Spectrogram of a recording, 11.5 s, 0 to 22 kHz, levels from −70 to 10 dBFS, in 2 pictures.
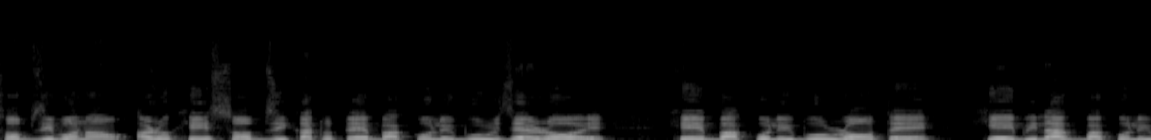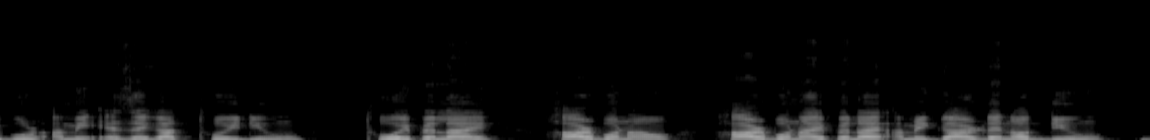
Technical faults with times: none

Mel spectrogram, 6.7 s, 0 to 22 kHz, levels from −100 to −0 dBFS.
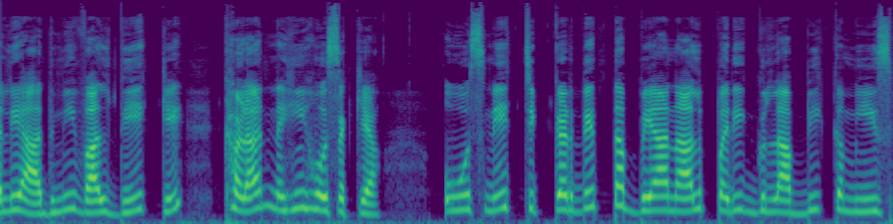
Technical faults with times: none

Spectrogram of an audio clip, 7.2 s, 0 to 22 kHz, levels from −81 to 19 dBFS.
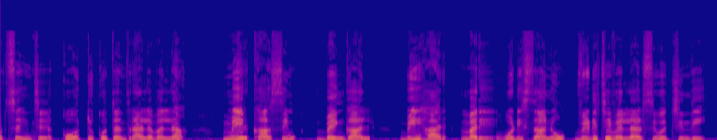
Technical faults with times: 0.40-0.50 corrupt frame concealed
3.65-3.69 corrupt frame concealed
4.81-5.08 corrupt frame concealed

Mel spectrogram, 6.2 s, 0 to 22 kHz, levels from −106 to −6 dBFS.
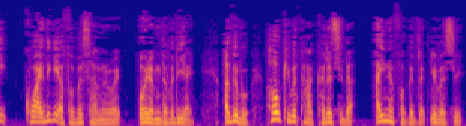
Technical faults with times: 0.00-6.22 WMA compression

